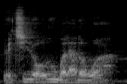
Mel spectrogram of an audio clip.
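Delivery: put-on a swaggering knight boasting in a thick Quebec accent; Zoc in Quebec accent. Streamer voicing the boastful knight to the player, Quebec accent. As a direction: puff up like a proud knight, in Québécois. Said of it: "On va lui refaire l'accent québécois".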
